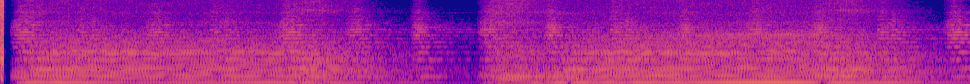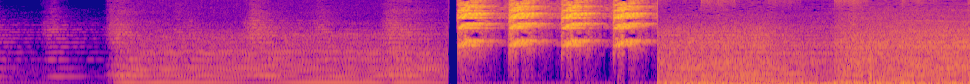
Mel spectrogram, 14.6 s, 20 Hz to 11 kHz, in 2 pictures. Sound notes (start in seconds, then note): 0.3 suspenseful music; 10.6 piercing sound effect; 11.5 suspenseful music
